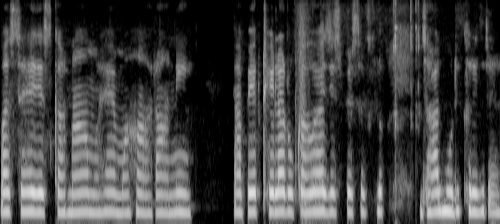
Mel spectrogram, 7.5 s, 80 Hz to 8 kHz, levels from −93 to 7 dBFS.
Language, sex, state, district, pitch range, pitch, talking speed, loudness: Magahi, female, Bihar, Gaya, 240-250 Hz, 245 Hz, 160 wpm, -17 LUFS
